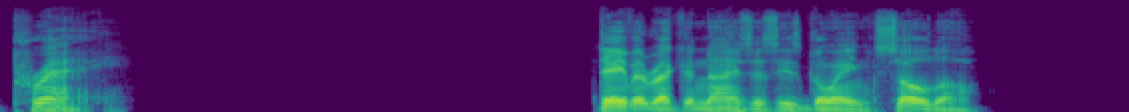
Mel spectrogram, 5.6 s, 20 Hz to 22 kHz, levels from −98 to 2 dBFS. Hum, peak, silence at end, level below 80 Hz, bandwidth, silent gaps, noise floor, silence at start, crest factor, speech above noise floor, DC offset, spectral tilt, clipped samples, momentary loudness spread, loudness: none; -4 dBFS; 0.8 s; -42 dBFS; 13.5 kHz; 0.69-2.94 s; under -90 dBFS; 0.1 s; 20 dB; over 70 dB; under 0.1%; -6 dB/octave; under 0.1%; 11 LU; -21 LUFS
